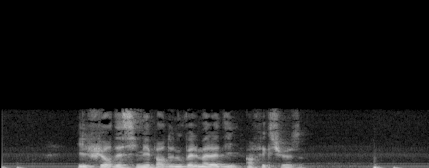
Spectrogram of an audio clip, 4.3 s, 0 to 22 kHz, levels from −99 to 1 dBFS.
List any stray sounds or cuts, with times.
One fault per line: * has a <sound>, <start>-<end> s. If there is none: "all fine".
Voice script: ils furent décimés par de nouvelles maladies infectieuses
all fine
